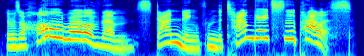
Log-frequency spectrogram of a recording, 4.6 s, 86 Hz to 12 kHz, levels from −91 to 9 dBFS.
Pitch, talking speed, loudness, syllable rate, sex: 285 Hz, 200 wpm, -18 LUFS, 5.4 syllables/s, female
